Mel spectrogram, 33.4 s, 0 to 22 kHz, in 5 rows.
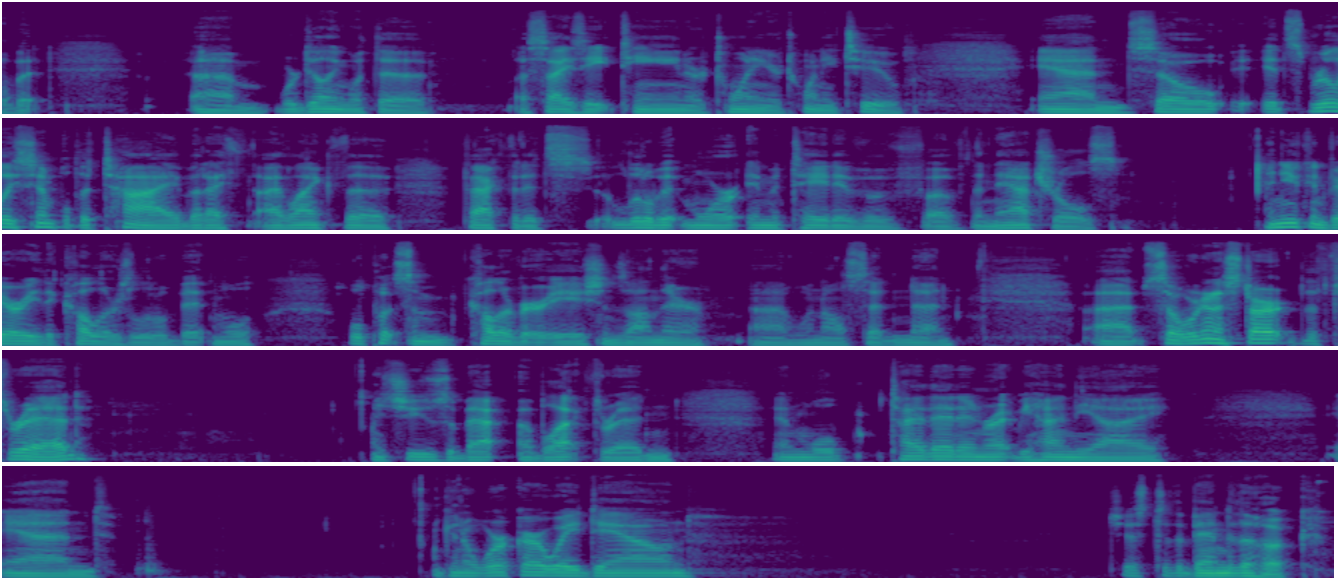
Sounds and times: Speech: 0.0s - 0.2s, 0.9s - 4.6s, 5.2s - 18.2s, 18.8s - 20.6s, 21.8s - 25.9s, 26.7s - 27.4s, 28.8s - 30.3s, 32.2s - 33.3s.

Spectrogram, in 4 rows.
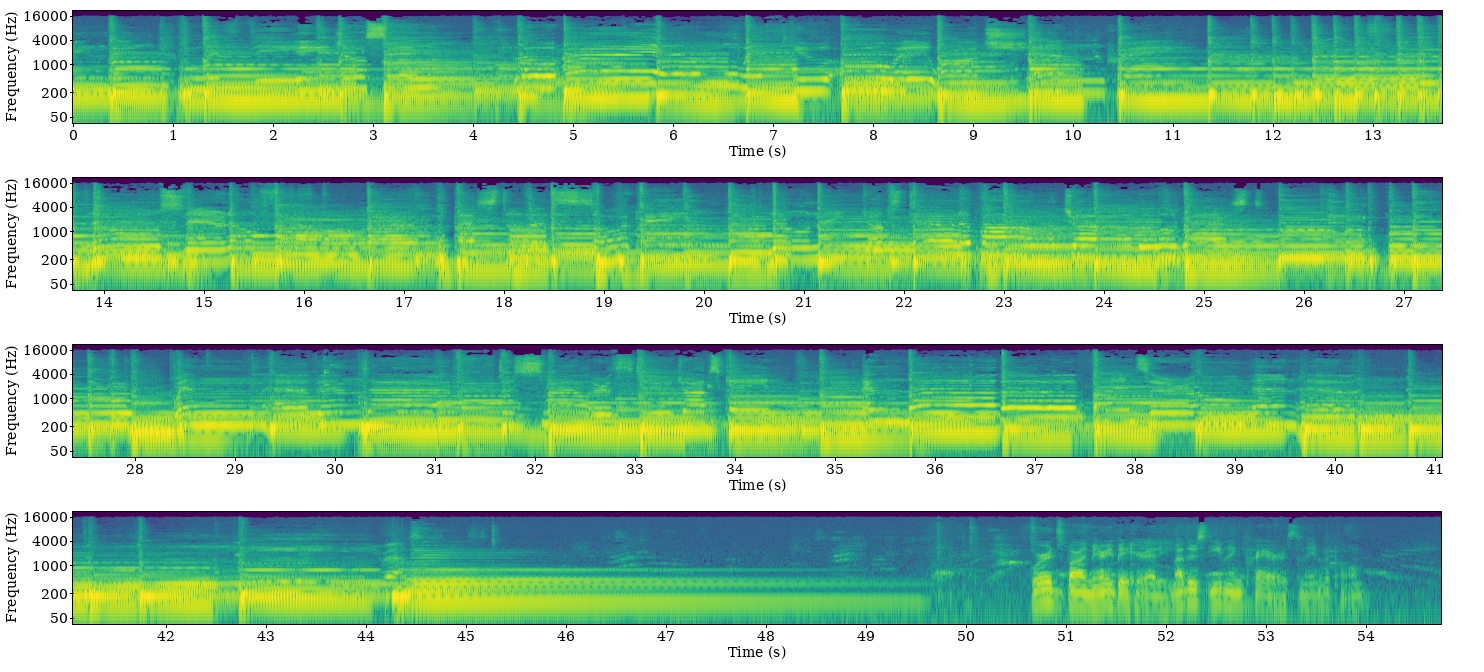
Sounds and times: Singing: 0.0s - 11.4s, 12.9s - 25.8s, 28.4s - 45.1s
Guitar: 0.0s - 54.7s.

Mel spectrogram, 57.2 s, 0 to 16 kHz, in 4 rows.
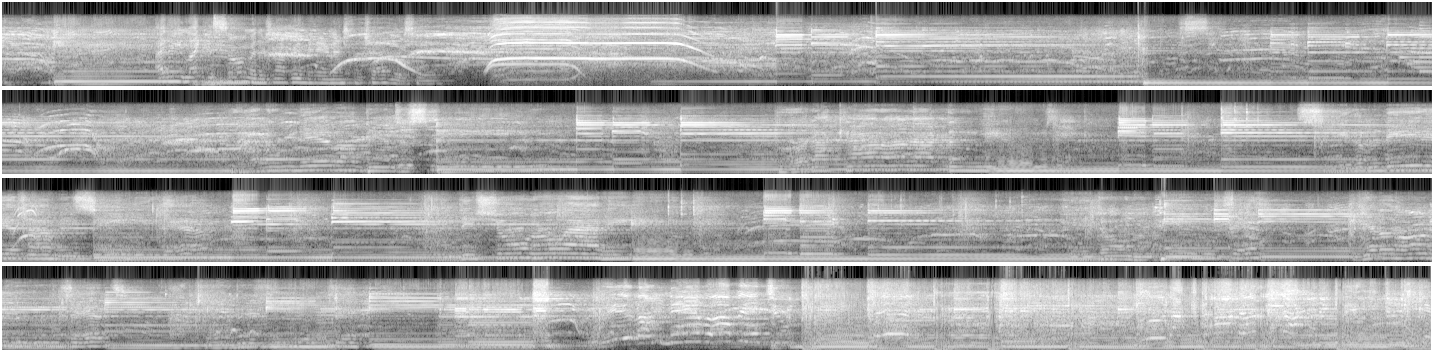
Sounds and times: Music: 0.0s - 3.2s, 5.6s - 57.1s.

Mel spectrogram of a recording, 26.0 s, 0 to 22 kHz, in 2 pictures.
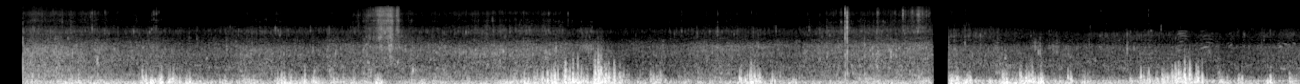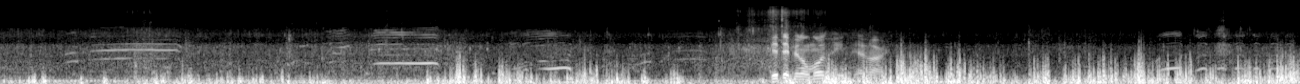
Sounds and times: Sailboat, sailing ship: 0.2s - 26.0s.

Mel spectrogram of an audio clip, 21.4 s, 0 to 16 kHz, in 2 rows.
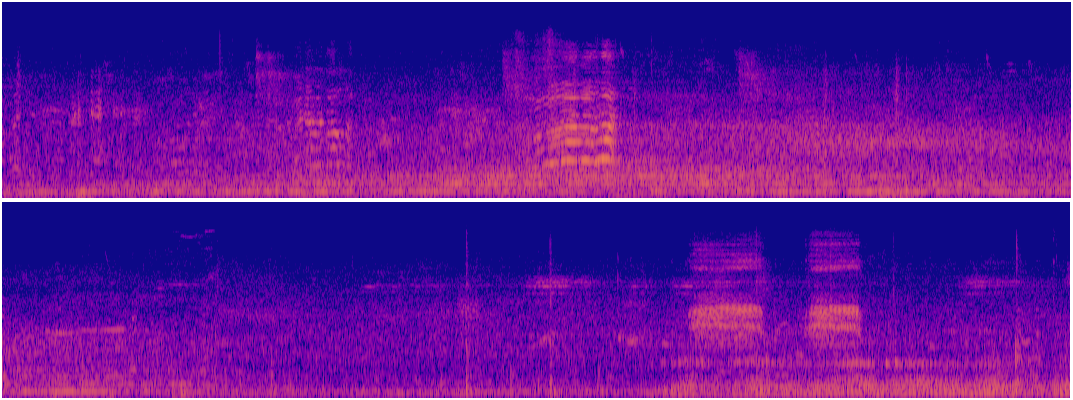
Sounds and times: Outside, urban or manmade: 0.0s - 21.3s.

